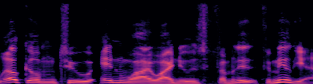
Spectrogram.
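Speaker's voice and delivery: slow, theatrical, dramatic reading voice. Reading a donation message aloud in Derek Morpheus voice. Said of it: "Derek Morpheus voice".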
